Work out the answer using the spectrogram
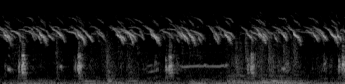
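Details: Noisy newly hatched black chicks, a few days old, still needing their mother's warmth; rapid high peeps fall in pitch, crowding together almost three per second, with a brief thin steady tone in the middle.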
